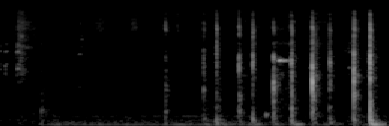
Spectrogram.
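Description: Rapid, uneven clatter of fingers typing on a computer keyboard, starting sparse and quiet, then building into a louder, quicker run of close-up keystrokes with no one talking.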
